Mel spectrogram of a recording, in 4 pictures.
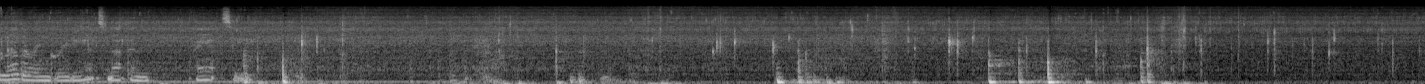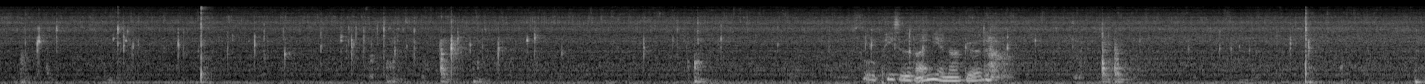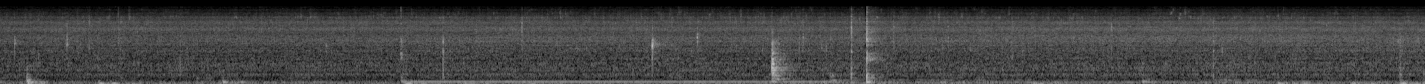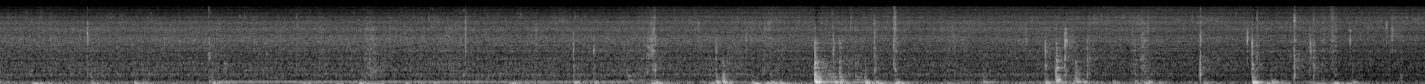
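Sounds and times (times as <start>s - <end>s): spatulas scraping pan: 0.0s - 7.0s, 42.2s - 54.4s
patties sizzling in oil: 0.0s - 57.0s
oil popping: 1.5s - 20.0s, 32.4s - 56.7s.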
